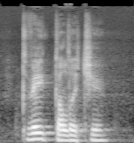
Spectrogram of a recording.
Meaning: diminutive of tweetal
- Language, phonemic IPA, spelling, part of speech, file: Dutch, /ˈtwetɑləcə/, tweetalletje, noun, Nl-tweetalletje.ogg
